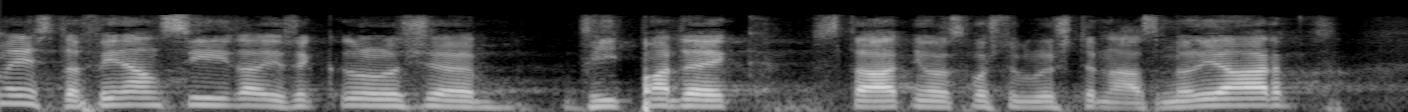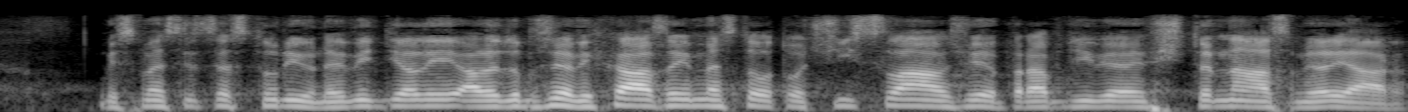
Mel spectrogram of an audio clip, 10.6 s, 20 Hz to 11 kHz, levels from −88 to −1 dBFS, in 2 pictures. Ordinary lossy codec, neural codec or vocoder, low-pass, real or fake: AAC, 48 kbps; codec, 16 kHz, 4 kbps, FunCodec, trained on LibriTTS, 50 frames a second; 7.2 kHz; fake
